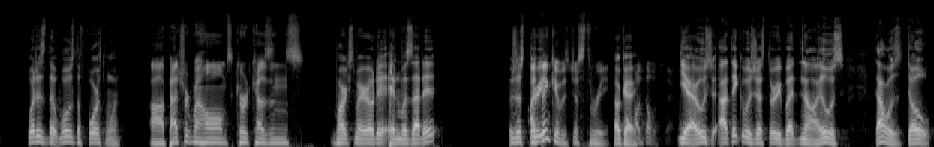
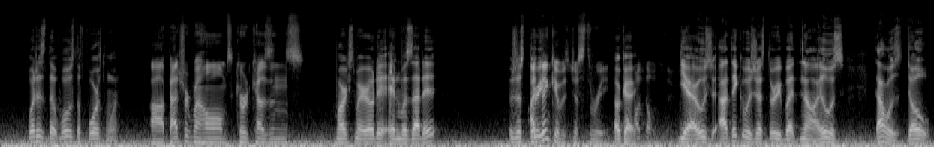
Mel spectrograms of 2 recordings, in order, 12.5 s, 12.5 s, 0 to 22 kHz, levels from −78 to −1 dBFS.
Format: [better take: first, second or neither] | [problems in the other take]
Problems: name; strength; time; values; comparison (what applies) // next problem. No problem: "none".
first | low rumble; faint; throughout; 25 dB below the speech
